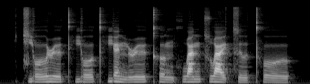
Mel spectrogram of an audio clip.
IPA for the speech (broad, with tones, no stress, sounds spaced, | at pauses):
t͡ɕ j o˨˦ ʊ̯ ɻ ɻ̩˨˦ t̪ʰ j o˨˦ ʊ̯ t̪ʰ j ɛ˥˨ n ɻ ɻ̩˨˦ kʰ ɤ˨˩ ŋ x w a˦ n t͡s w a˥˨ ɪ̯ t͡s ɹ̩˨˦ t̪ʰ o˥˨ ʊ̯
